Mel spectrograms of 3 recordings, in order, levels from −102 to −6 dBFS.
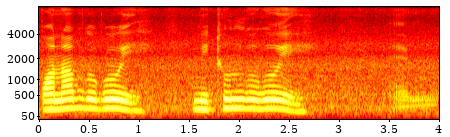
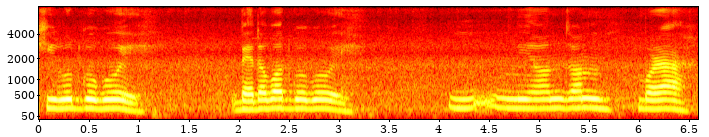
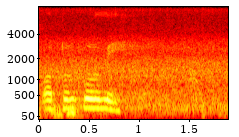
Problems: constant background noise, background conversations at intervals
